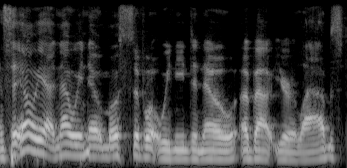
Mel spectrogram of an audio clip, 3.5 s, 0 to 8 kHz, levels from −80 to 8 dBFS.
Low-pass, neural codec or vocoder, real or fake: 7.2 kHz; none; real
